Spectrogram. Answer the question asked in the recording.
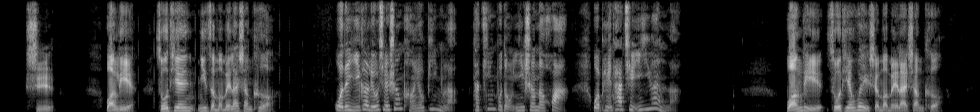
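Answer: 她陪生病的留学生朋友去医院了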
